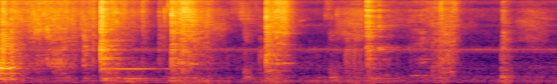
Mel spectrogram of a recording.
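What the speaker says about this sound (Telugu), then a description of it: "ఇప్పుడైతే నేను మజ్జిగ మొత్తం అయితే పోసేసాను." A utensil stirs buttermilk for a fenugreek buttermilk dish in a pot, giving a series of soft scraping strokes and light clinks at an irregular rhythm, close and quiet.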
